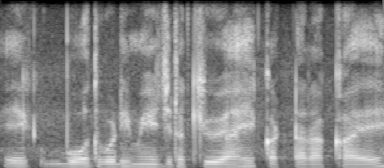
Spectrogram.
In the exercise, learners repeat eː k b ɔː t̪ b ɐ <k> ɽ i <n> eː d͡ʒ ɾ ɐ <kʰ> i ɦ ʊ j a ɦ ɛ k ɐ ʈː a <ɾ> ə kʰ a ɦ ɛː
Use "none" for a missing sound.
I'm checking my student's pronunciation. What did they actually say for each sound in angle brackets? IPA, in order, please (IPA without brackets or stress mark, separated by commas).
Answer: none, m, kʰ, ɾ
